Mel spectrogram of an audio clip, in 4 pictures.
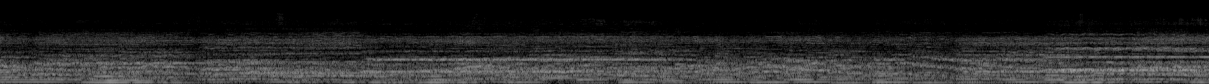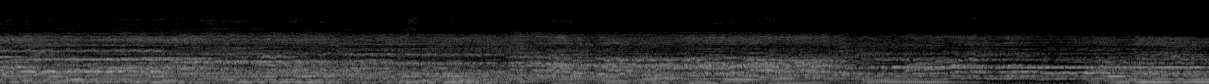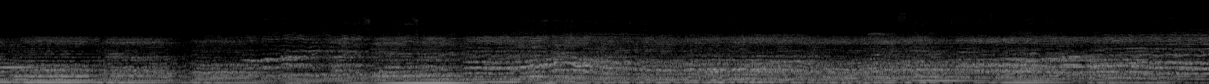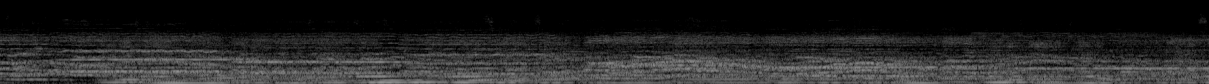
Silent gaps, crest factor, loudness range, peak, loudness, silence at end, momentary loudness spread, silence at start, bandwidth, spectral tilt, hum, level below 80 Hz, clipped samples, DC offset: none; 16 dB; 4 LU; -20 dBFS; -36 LUFS; 0 s; 6 LU; 0 s; 13 kHz; -5.5 dB/octave; none; -50 dBFS; under 0.1%; under 0.1%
